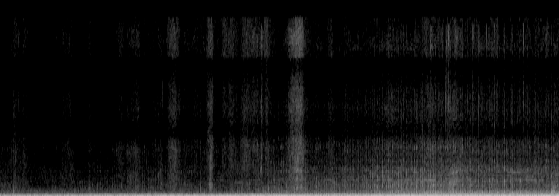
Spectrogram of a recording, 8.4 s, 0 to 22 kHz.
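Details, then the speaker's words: 1979 Ford F100 Ranger XLT, abandoned in a yard, first run after carburetor cleaning: a deep, even rumble at idle with no misses, pops or rattles from the dual exhaust, and neither side smoking. Normal exhaust at idle. "ends right there the exhaust and it sounds great no issues at all"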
